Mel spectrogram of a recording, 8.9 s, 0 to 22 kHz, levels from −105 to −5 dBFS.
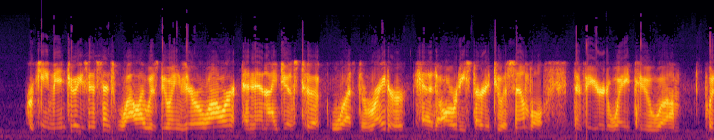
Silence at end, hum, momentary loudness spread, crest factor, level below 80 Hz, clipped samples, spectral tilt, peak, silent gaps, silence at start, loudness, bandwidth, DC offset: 0 s; none; 8 LU; 16 dB; -70 dBFS; under 0.1%; -1 dB/octave; 0 dBFS; none; 0.35 s; -15 LUFS; 10.5 kHz; under 0.1%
